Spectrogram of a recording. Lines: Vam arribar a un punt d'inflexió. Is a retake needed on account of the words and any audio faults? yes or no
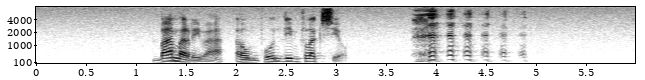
yes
